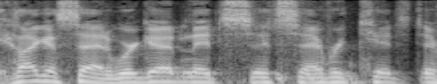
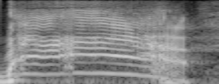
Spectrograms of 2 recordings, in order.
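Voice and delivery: high-pitched mock wail; imitated wailing. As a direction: wail like a crying kid on the phone. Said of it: "he's screaming and wailing and".

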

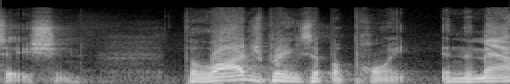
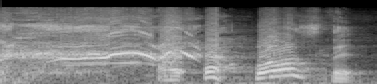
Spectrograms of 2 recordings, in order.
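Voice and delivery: shouted through big laughter; laughing; much slower than usual. Real, not acted. Laughing at losing track.

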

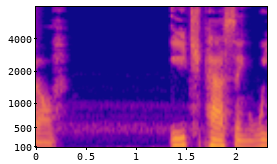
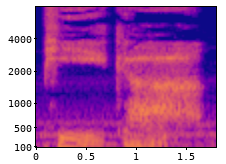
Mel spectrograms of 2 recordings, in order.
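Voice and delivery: low, drawn-out creature call; a hushed, low Pikachu-like Pika; Pikachu cry; 5 semitones lower, 3 dB quieter than usual. Pretend. Father becoming Pikachu, low creature call.

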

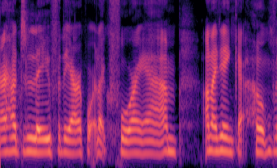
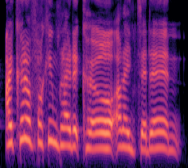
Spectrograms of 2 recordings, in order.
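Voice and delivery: normal talking voice

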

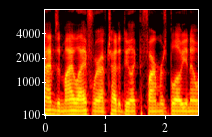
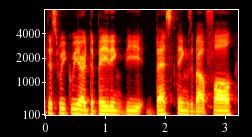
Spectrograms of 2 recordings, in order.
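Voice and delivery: radio host announcing. Acted. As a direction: announce the break and the comeback like a morning show host. Show host's segment break.

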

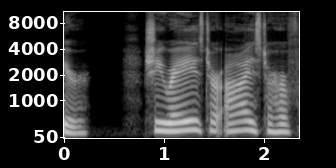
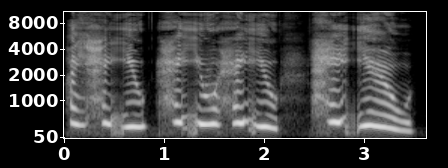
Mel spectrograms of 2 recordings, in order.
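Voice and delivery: high, loud repeated screaming; girl screaming at her father while punching him; screaming hate; 9 semitones higher, 6 dB louder, slower than usual. A narrator's reading.

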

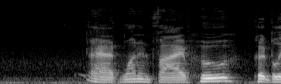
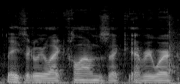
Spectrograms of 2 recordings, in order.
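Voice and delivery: ordinary talk, nothing marked

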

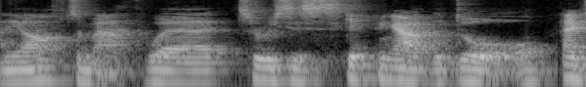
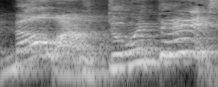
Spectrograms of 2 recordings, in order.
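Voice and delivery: much higher, much louder protest; mock indignant protest; 14 dB louder than usual. Mimicking Teresa demonstrating the grab, much higher and louder. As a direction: protest like a hammed-up indignant housewife.

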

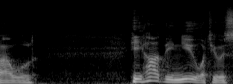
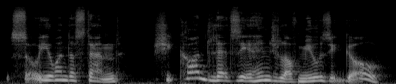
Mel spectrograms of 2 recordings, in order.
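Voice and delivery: put-on high, tender old lady's voice; fond old lady; 10 semitones higher than usual. A narrator's reading. Old lady invites Raoul near, voice high and fond. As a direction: coax him close like a loving old aunt.

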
